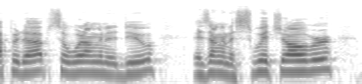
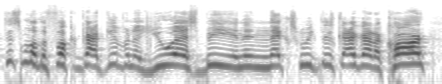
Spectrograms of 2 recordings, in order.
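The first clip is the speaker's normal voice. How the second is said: higher, indignant complaint, lightly acted; mock indignation; 8 semitones higher, 6 dB louder than usual. Streamer imitating his outraged self about the prizes, mock indignation. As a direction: whine at the unfairness. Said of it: "I'm like".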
